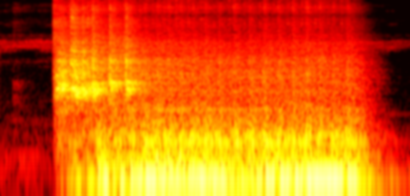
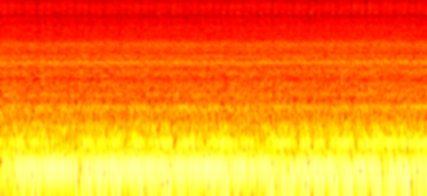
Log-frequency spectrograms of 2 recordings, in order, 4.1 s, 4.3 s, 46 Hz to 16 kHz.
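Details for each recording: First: 1993 Honda VFR750F, sat over a year, cool engine, before carb cleaning: catches, runs rough and uneven about three seconds on full choke, dies with throttle; gummed carburettors, runs only on full choke. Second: 1993 Honda VFR750F, carbs cleaned, after sitting over a year: steady, even low burble at about 1200 rpm, no misses or knocks; normal smooth idle.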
